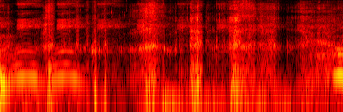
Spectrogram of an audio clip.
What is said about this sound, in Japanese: 全部噛み砕かれて、抜けて、もぐも、シャクシャク、咀嚼されて、飲み込まれて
